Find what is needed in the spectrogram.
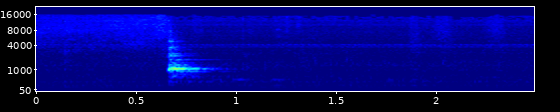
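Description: A single short clink with a brief ring, about two-thirds of a second in: an art tool knocking against the pot of coloured pencils on the table. Otherwise quiet room tone.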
